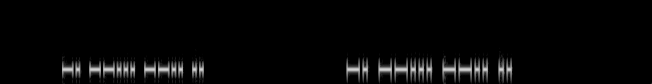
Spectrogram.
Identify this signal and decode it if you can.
Morse code, heard as a keyed tone, about 37 wpm, 700 Hz. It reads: N7ZI N7ZI
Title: Speed Racing - USA 1x2 Call Signs 30wpm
